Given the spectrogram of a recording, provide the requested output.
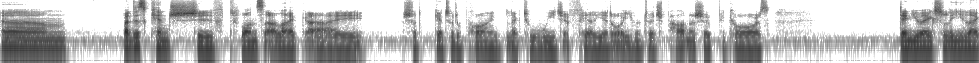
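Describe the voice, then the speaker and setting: A man with a German accent speaks at a very slow pace in a medium pitch, his intonation monotone and flat, with long, frequent pauses. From Germany. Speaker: vtuber streamer. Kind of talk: casual gaming livestream chat. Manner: many fillers, casual.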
